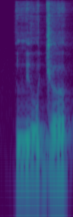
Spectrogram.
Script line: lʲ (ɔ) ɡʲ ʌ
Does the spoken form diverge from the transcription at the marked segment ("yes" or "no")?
yes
